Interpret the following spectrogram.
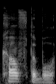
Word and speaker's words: comfortable: we say debt comfortable the word comfortable has three syllables not for the o.r is silent we say comfortable not comfortable comfortable clothes the final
